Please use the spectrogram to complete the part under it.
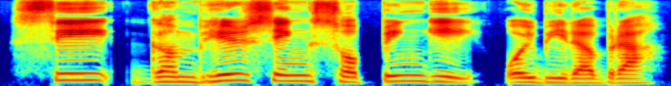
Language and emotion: Manipuri, neutral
